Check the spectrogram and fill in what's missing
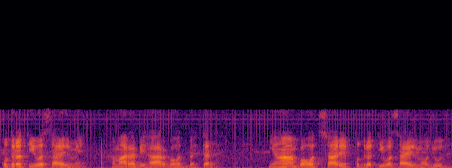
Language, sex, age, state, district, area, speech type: Urdu, male, 18-30, Bihar, Purnia, rural, spontaneous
